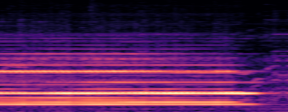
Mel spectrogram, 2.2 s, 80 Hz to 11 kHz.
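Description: Diesel locomotive air horn, a GP40, sounding one long held blast: a steady chord of several notes that cuts off sharply near the end.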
